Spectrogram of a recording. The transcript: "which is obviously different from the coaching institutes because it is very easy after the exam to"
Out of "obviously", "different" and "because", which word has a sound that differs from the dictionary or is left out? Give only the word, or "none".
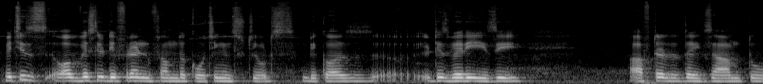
none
